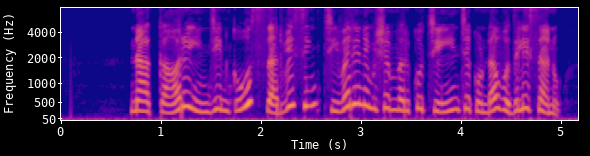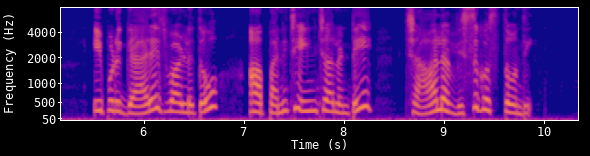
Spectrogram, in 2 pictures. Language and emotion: Telugu, disgusted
